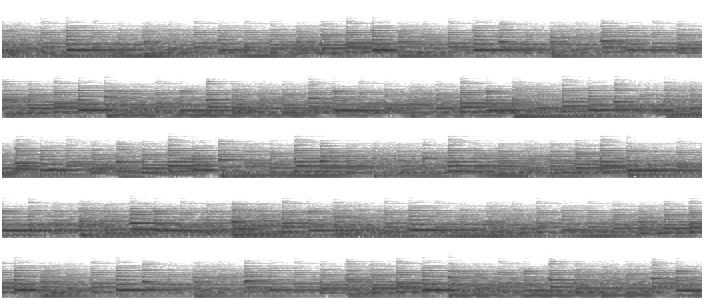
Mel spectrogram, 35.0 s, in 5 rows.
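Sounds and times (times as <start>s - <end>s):
supersweet piano: 0.0s - 34.9s.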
